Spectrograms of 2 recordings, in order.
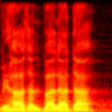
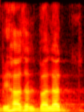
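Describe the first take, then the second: First: The final d is followed by a full vowel. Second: The final d is clipped with no echo. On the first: "we won't recite it" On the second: "we won't recite it"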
